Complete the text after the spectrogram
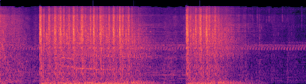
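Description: An automatic rifle fires loud rapid bursts that echo.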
